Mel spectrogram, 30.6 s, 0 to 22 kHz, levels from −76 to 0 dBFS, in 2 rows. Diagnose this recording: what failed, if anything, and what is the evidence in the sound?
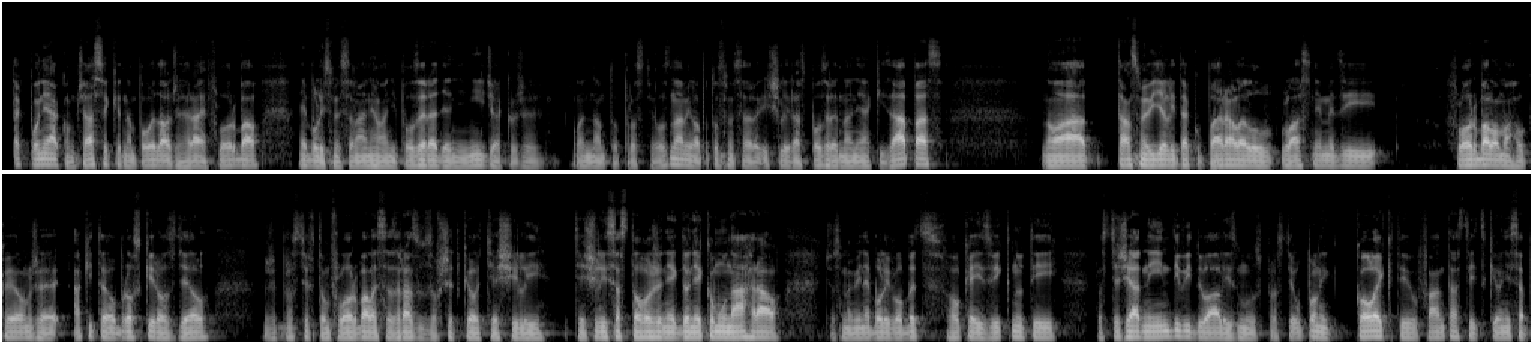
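Nothing failed: listening to the speech reveals no evidence of a fault at any stage.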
